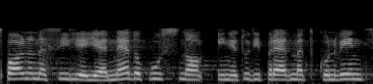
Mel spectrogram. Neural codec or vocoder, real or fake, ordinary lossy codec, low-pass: none; real; none; 5.4 kHz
